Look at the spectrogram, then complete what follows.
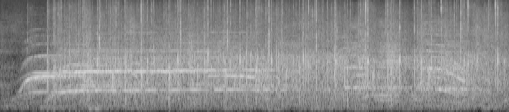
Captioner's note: audience applauds and cheers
